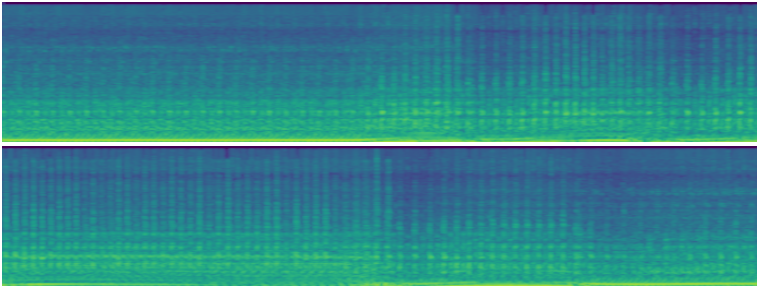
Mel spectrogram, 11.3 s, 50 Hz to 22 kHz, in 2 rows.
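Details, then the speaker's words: BMW E46 with a fully rebuilt engine whose timing the owner can't set correctly: above 2000 rpm, an irregular knock of about three beats a second that rises and thickens as revs climb; cause not confirmed. "right now the problem is on RPM over 2000 this is what it exactly sounds like and the faster you go the more more of this it sounds like so weird"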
